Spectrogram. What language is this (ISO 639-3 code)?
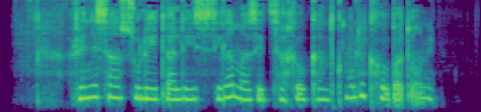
kat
